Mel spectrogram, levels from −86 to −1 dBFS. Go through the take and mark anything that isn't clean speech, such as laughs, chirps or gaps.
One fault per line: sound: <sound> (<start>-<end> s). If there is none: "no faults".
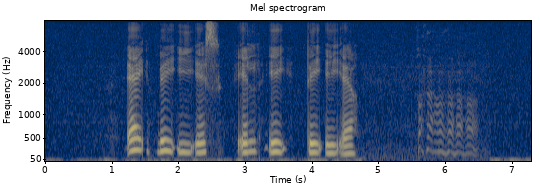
sound: laugh (5.5-6.6 s)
